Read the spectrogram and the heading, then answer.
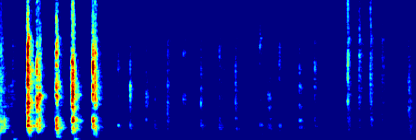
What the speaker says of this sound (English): let me type it here so everybody gets it in case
